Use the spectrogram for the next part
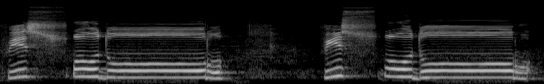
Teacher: دو پہ وہ مدہ، وہ ساکن سے پہلے دال کے اوپر پیش، وہ مدہ ایک الف کے برابر کھینچ کر پڑھنا ہے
